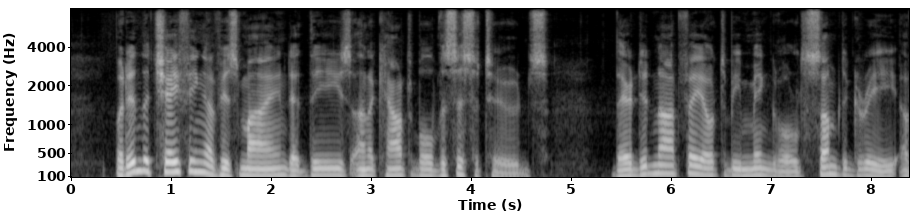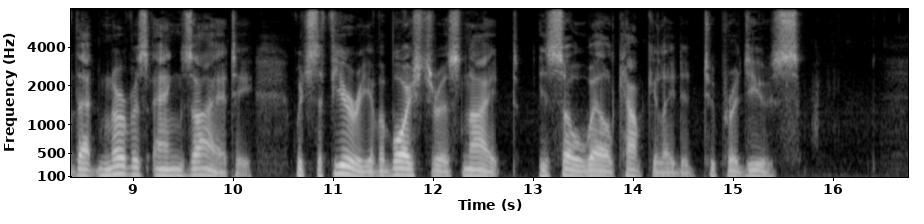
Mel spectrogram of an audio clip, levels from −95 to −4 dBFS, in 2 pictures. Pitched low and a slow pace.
Yes: low, 110 Hz; slow, 130 wpm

